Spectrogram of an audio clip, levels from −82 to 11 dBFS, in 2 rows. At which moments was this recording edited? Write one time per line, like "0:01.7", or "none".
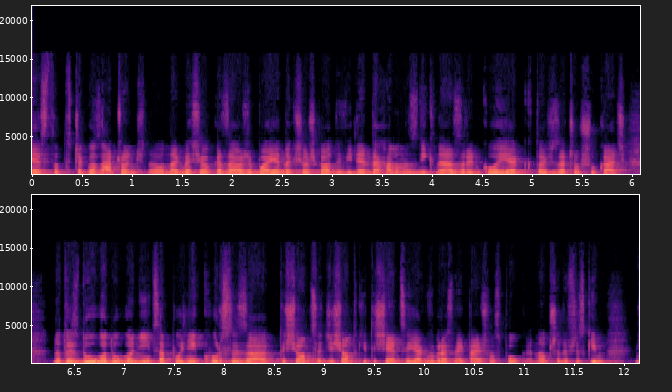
none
